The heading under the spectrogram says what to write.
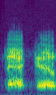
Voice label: "backup", metropolice vo; Half Life Alyx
